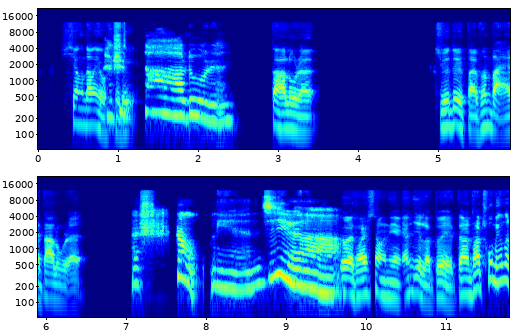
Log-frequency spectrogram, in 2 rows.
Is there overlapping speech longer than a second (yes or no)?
no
